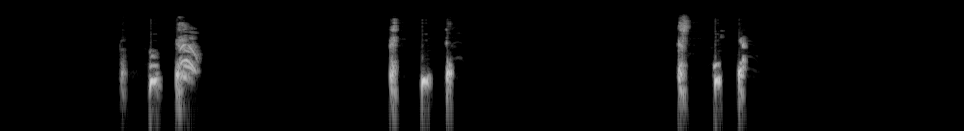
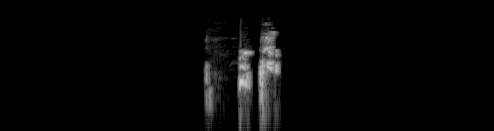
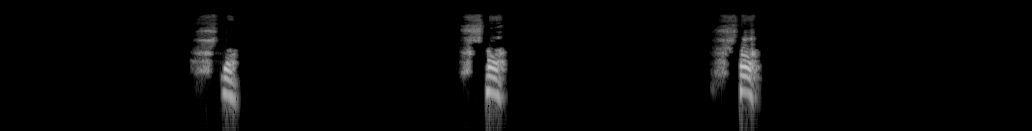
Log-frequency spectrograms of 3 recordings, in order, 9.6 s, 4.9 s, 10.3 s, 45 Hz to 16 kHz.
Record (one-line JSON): {"three_cough_length": "9.6 s", "three_cough_amplitude": 19980, "three_cough_signal_mean_std_ratio": 0.22, "cough_length": "4.9 s", "cough_amplitude": 21119, "cough_signal_mean_std_ratio": 0.19, "exhalation_length": "10.3 s", "exhalation_amplitude": 16992, "exhalation_signal_mean_std_ratio": 0.19, "survey_phase": "beta (2021-08-13 to 2022-03-07)", "age": "45-64", "gender": "Female", "wearing_mask": "No", "symptom_shortness_of_breath": true, "symptom_fatigue": true, "symptom_change_to_sense_of_smell_or_taste": true, "symptom_onset": "13 days", "smoker_status": "Never smoked", "respiratory_condition_asthma": true, "respiratory_condition_other": false, "recruitment_source": "REACT", "submission_delay": "1 day", "covid_test_result": "Negative", "covid_test_method": "RT-qPCR", "influenza_a_test_result": "Negative", "influenza_b_test_result": "Negative"}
